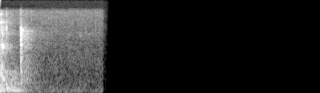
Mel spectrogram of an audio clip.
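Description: A woman's voice ending a word, then dead digital silence for the rest of the time.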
